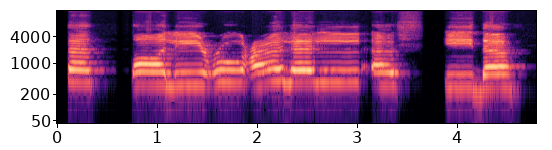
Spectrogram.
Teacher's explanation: التی تطلع علی الافئدہ، اور اس چیز کا خاص خیال رکھیے گا، دو تا اکٹھی ہیں، ایک باریک اور ایک موٹی، تو دونوں کا خیال رکھنا ہے، تا کو باریک پڑھنا ہے اور سیکنڈ قا کو موٹا پڑھنا ہے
